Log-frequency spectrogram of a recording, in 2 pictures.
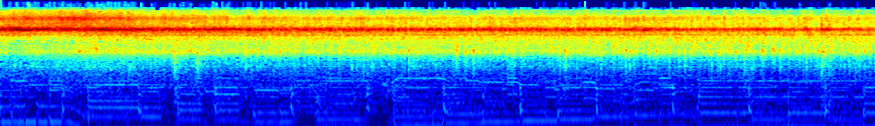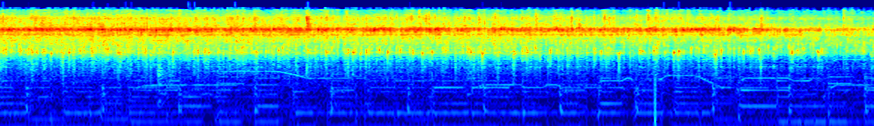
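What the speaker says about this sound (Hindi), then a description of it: "तवा गर्म हो गया। अब मैं इसमें इसके ऊपर घी डाल, मैंने घी डाला है।" Ghee sizzles and fries steadily on a hot tawa for sweet French toast slices, a loud, continuous crackling hiss that stays close and unbroken throughout, with faint clinks of a utensil now and then and no talking.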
